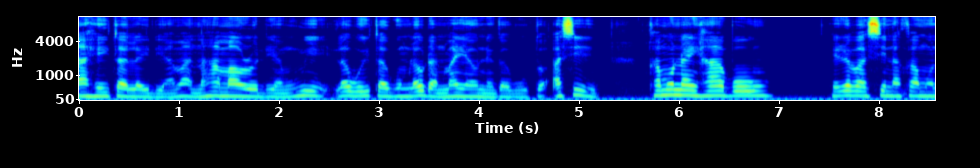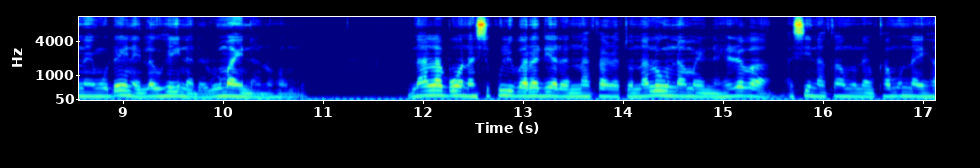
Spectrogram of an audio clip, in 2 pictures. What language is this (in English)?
Motu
